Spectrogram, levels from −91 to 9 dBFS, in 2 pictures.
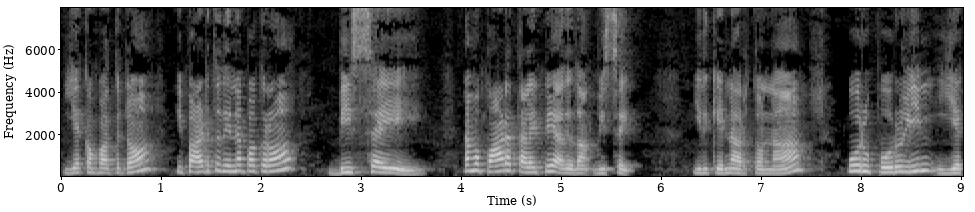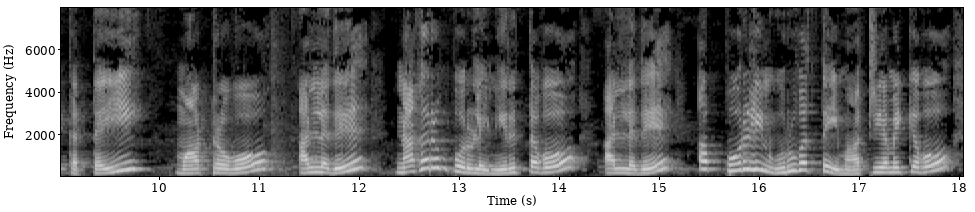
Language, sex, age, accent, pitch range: Tamil, female, 30-49, native, 200-315 Hz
